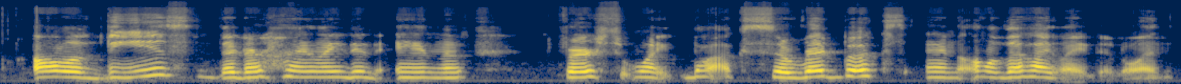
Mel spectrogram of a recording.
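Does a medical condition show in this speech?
Yes: cerebral palsy.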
